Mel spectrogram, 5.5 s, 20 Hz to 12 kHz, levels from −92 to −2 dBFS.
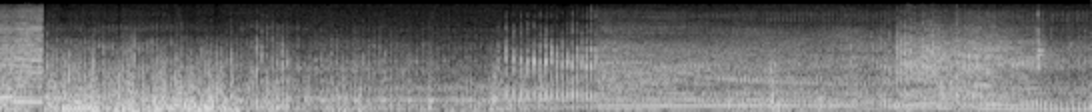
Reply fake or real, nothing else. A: real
